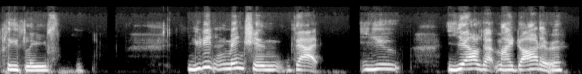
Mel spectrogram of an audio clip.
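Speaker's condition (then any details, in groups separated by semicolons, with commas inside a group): Cerebral palsy; since birth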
